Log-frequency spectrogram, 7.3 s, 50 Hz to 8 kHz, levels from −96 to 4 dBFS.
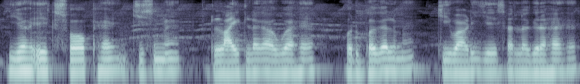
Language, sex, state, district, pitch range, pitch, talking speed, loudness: Hindi, male, Jharkhand, Deoghar, 105-115 Hz, 110 Hz, 140 wpm, -19 LUFS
